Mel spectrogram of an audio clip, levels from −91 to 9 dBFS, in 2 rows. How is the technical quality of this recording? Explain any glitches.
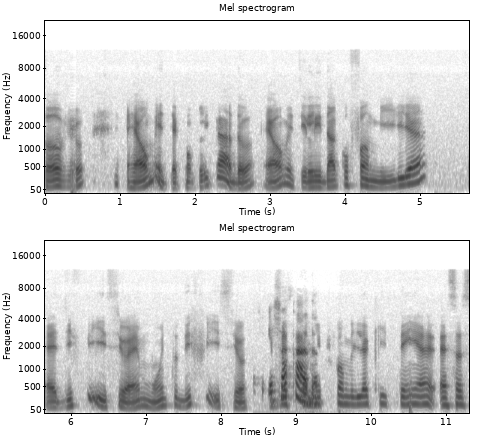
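The recording has three audible glitches of two kinds, with light codec coloring underneath that counts as ordinary compression rather than a fault.

Lost LE Audio frames, at 0.34 to 0.42 s (about 68 ms) and at 10.51 to 10.54 s (30 ms). Frames of the Bluetooth LE Audio stream went missing, and the LC3 decoder filled each gap by replaying the last good spectrum with randomized signs. The longer gap is consistent with a run of 7.5 ms frames, long enough for that concealment to start fading. The speech briefly turns into a grainy, noisy smear that sags in level. The shorter gap is only a quick rough blip.

Speech suppressed in double talk, from 8.87 to 9.55 s. The talker's level drops by roughly 10 dB in patches adding up to around a third of a second, so the speech dips in bursts rather than staying steady. The likely cause is an echo canceller meeting simultaneous talk from the far end. 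Unable to separate the near voice from loudspeaker echo, it turned both down together.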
